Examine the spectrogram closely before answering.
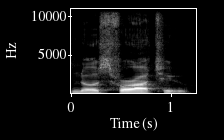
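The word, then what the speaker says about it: Nosferatu: This is the movie that he wrote and directed that is no furatu. Um that's how you pronounce it.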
